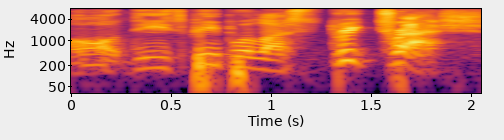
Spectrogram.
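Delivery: high-pitched, drawn-out wrestler promo voice. Showing how a wrestler would cut a heel promo: Gunther impression. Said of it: "That's my impression of Gunther".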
